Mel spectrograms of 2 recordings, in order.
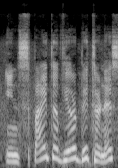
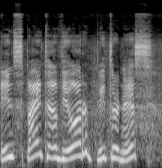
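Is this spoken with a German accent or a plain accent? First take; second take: plain; German. First: It is spoken in the speaker's ordinary accent. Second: It is spoken in a put-on German accent.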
